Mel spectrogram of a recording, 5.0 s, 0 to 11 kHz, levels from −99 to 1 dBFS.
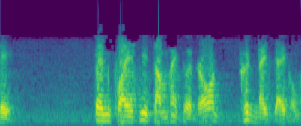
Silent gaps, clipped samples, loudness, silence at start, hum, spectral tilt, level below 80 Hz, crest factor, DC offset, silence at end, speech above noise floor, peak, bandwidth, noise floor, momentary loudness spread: none; under 0.1%; -13 LUFS; 0 s; none; -9 dB/octave; -52 dBFS; 14 dB; under 0.1%; 0 s; 33 dB; 0 dBFS; 4.2 kHz; -44 dBFS; 8 LU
